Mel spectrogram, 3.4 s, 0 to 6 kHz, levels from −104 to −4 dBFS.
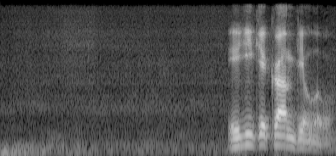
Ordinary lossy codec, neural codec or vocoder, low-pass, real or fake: none; codec, 16 kHz, 0.8 kbps, ZipCodec; 5.4 kHz; fake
